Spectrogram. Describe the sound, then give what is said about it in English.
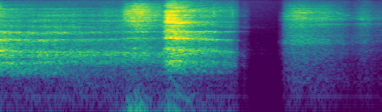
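A deep breath with a sigh-like quality: a long, breathy rush that swells in the middle, a brief silence, then a softer trailing breath. “Okay, so we're going to go ahead and just take a deep breath for Jesse.”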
